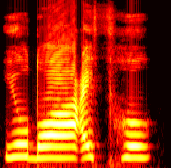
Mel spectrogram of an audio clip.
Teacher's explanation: مد الف میں ہم پیچھے والے حرف کا حکم لیتے ہیں تفخیم میں اور ترقیق میں، تو کیونکہ اس کے پہلے حرف الضاد کا حکم ہے تفخیم تو ہم ضاد کو اور مد الف کو دونوں کو بھاری آواز میں پڑھیں گے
